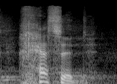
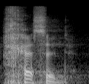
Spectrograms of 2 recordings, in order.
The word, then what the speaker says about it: chesed: I practiced long and hard to get my ch right, but it is chesed. In fact, if I had a computer, a little thing that I could click on, and it would make, you know, give the way to pronounce it, and that's what it was, chesed.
